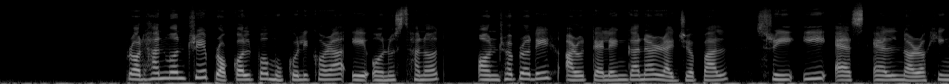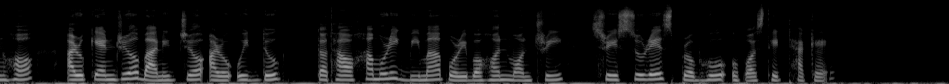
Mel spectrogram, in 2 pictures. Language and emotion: Assamese, neutral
